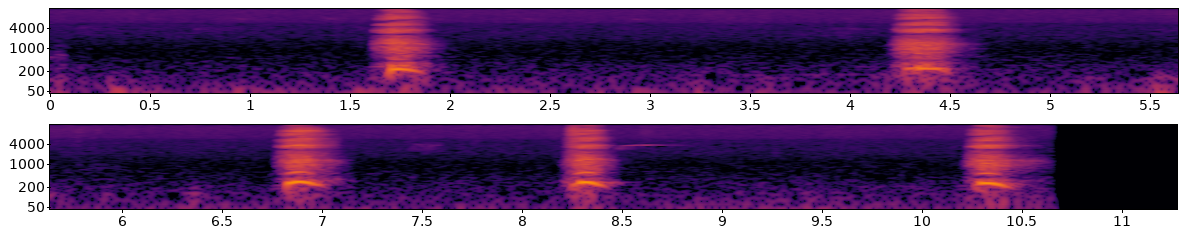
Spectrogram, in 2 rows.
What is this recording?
Gasp (female voice)
A female voice gasping multiple times. Recorded using a Zoom H6 with an XY capsule.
